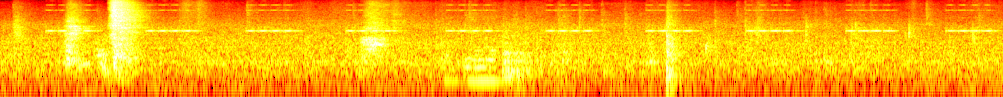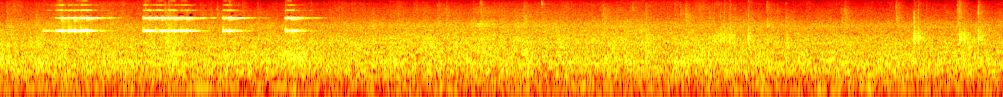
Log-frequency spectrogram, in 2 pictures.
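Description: An electronic device beeping: a steady run of short high-pitched beeps at one pitch, a little under two a second, then a few louder, longer beeps about eleven to thirteen seconds in. A brief burst of rustling noise comes about a second in.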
